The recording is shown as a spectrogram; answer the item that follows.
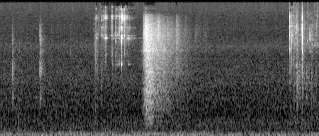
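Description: Keys picked up in a cave in the video game Firewatch, a few light metallic jangles and clinks, brief and fairly close, with a louder rattle in the middle and another near the end over quiet background.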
